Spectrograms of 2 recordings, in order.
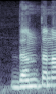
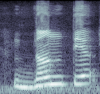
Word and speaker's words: दंत्य: ठीक उसी प्रकार से त, थ, द, ध, दंतना, दंतना पढ़ते हैं, बहुत लोग दंतना पढ़ते हैं, जबकि एक्चुअल में दंत्य न होता है इसका उच्चारण।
